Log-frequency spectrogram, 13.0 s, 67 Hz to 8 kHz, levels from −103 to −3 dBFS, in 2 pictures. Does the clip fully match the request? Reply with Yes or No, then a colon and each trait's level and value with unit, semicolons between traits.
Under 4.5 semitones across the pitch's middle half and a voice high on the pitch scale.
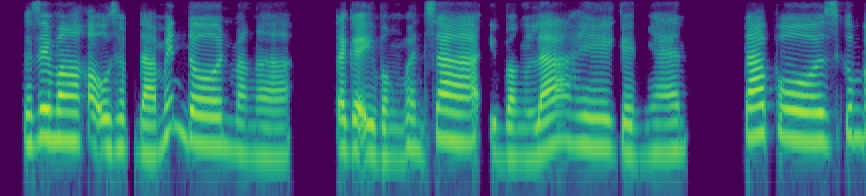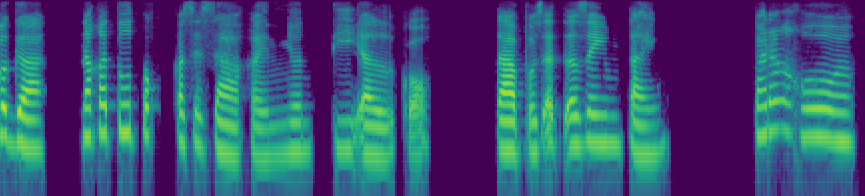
No: average, 5.3 semitones; high, 230 Hz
